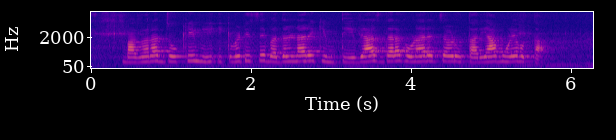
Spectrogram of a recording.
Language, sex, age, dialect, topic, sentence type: Marathi, female, 18-24, Southern Konkan, banking, statement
